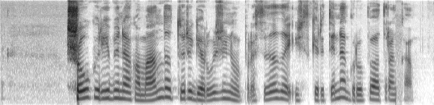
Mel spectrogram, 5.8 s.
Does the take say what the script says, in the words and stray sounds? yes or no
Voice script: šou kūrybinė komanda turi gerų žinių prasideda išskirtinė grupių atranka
no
